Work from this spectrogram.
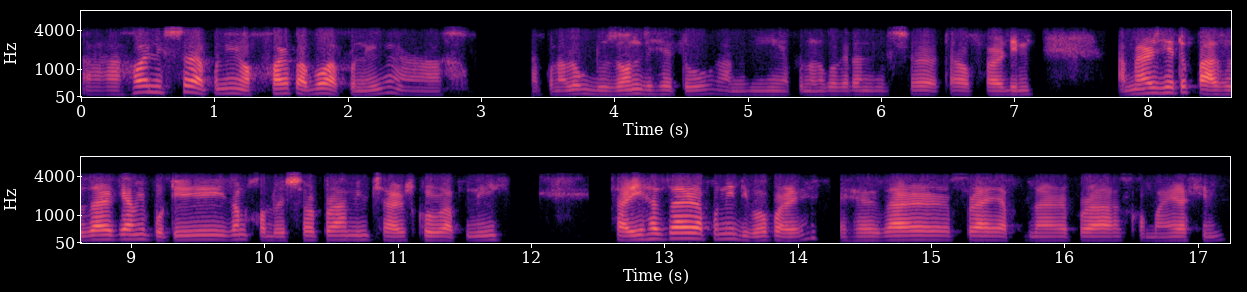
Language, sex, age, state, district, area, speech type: Assamese, male, 18-30, Assam, Sonitpur, rural, conversation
